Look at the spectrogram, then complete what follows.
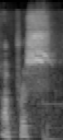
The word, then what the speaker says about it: Opress: saage is dope okay I think the correct pronunciation is Savage operas just saying my badage they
